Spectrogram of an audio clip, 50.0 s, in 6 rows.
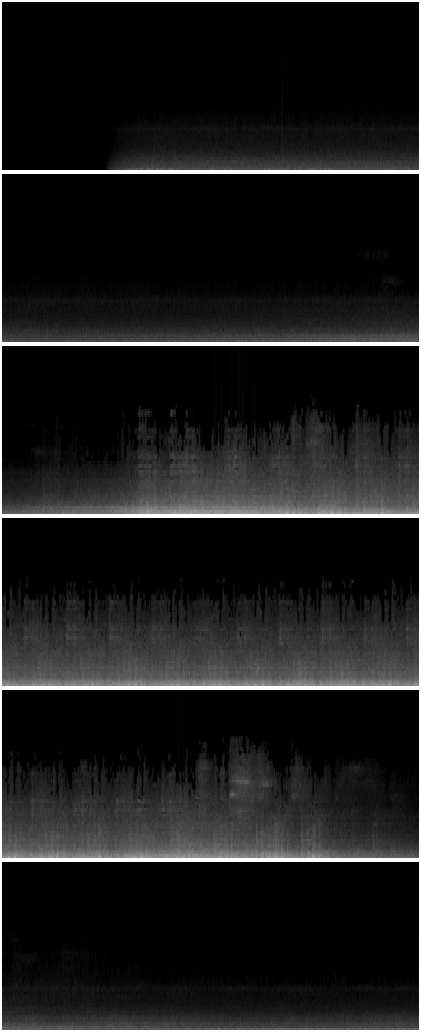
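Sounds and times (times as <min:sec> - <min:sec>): train passing rumble: 0:12.0 - 0:50.0.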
